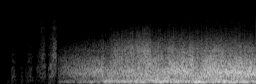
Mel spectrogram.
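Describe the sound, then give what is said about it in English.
Naval bombardment explosions on the Normandy coast at daybreak: a few faint thuds, then a loud, low, continuous roar of blasts that swells and holds steady. “The naval bombardment continues.”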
